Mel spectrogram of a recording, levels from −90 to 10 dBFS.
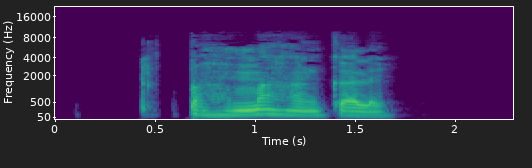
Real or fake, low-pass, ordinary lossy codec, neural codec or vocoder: real; 9.9 kHz; MP3, 48 kbps; none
